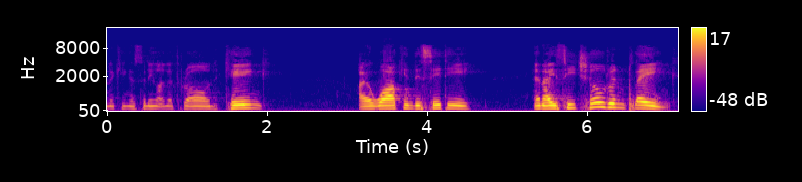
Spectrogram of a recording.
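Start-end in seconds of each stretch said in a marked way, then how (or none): 1.5-7.1 loud, measured put-on officer; officer's formal report. Officer bringing his tale to the king, loud formal voice. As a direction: proclaim it slowly before the throne.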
